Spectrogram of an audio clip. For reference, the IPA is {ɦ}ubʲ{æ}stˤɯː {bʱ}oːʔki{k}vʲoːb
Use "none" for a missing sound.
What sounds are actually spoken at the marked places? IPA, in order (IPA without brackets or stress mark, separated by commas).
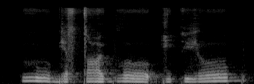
ɦ, æ, bʱ, k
